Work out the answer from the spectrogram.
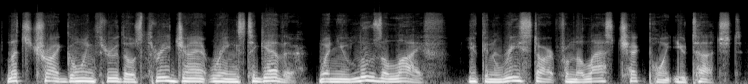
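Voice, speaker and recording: A cool, aloof male hedgehog hero from a video game, voiced by a man in a mid-pitched voice. He speaks in calm, terse commands, and the studio sound is dry and close. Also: no room sound, close to an everyday voice. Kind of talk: video game voice acting, tutorial hints. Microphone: studio microphone.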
